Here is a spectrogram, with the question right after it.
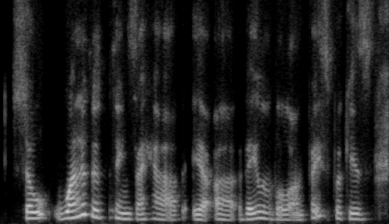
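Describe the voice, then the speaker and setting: Against a quiet background, a woman speaks at a moderate pace with vocal fry and ordinary pitch variation. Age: 70s. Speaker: author and mothers' wellness advocate. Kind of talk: interview conversation.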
